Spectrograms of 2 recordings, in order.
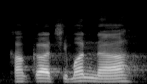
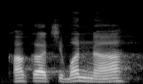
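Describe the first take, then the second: The two takes are said the same way.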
